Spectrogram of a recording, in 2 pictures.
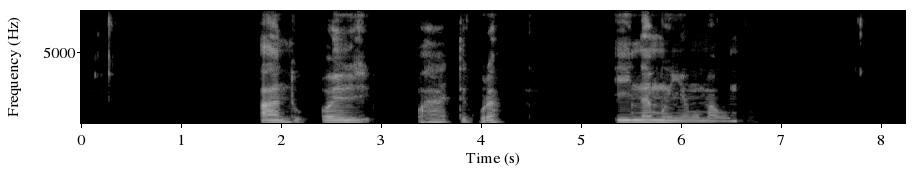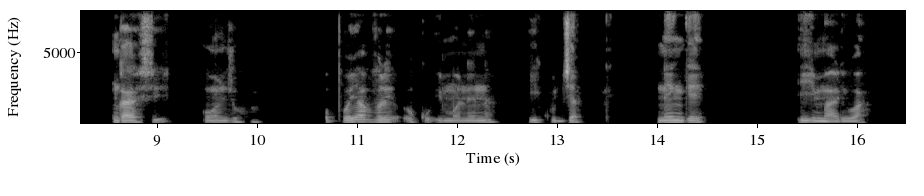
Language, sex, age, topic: Oshiwambo, male, 25-35, agriculture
